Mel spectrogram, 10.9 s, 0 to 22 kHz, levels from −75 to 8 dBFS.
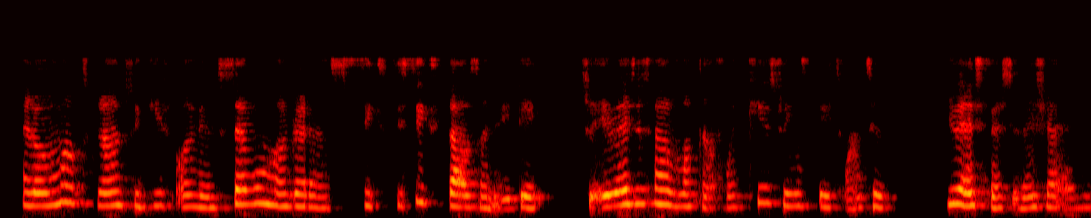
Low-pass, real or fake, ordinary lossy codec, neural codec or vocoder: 7.2 kHz; fake; none; codec, 44.1 kHz, 2.6 kbps, DAC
